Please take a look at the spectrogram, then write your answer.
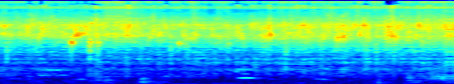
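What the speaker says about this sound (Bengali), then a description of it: "প্রথমে গরম তেলে গরম মশলা, তারপরে তেজপাতা আর পেঁয়াজ কুচি দিয়ে ভালো করে ভেজে নিলাম" Garam masala, bay leaf and chopped onion frying in hot oil in a home kitchen for a meat curry, giving a steady, close sizzle with soft crackles throughout and occasional stirring sounds.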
